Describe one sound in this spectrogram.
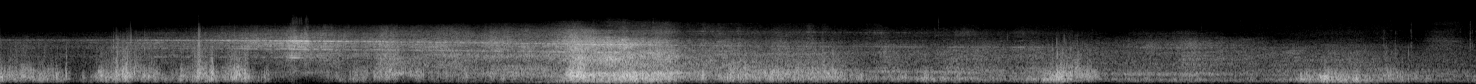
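Wind blows across open ground outdoors.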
